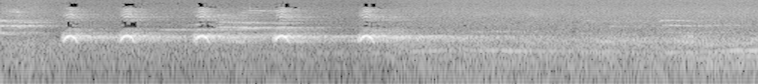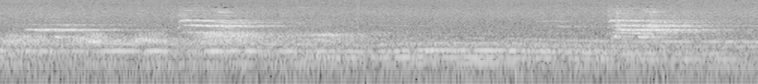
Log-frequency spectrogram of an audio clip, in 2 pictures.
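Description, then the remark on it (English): A crow caws five times in a quick, even series, clear, then gives way to long, wavering howls of two wolf packs converging on each other, drifting and overlapping. “You'll hear a crow, and then...”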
